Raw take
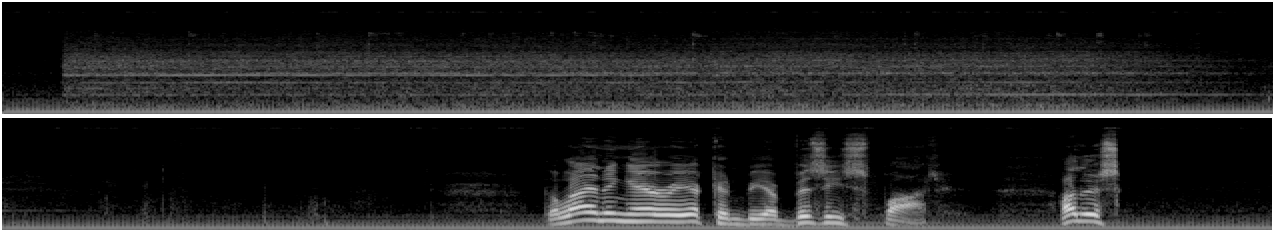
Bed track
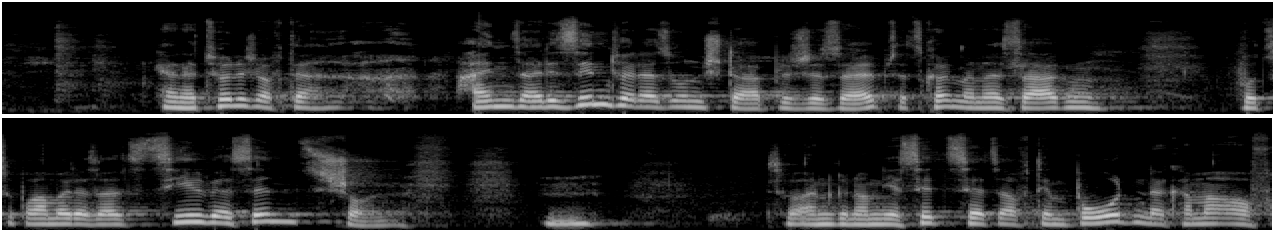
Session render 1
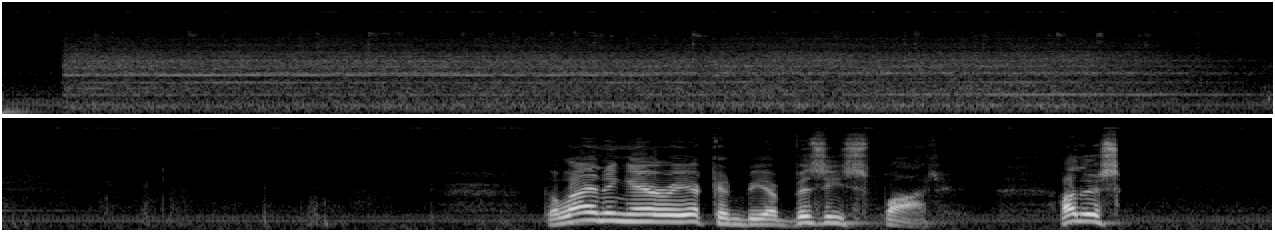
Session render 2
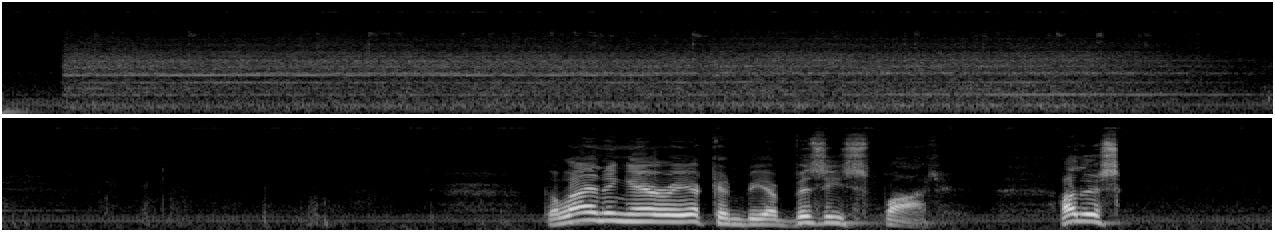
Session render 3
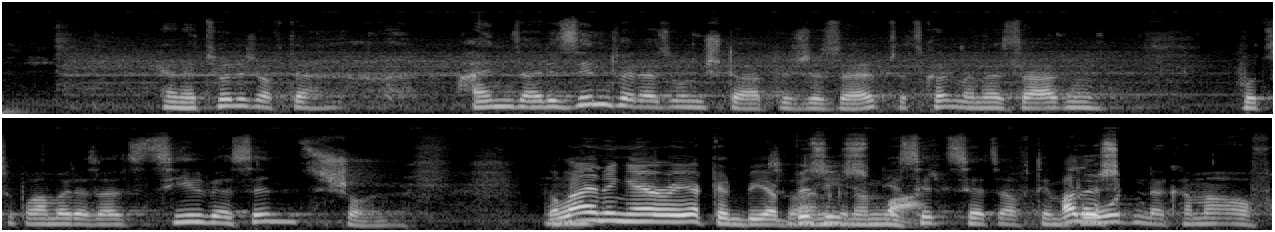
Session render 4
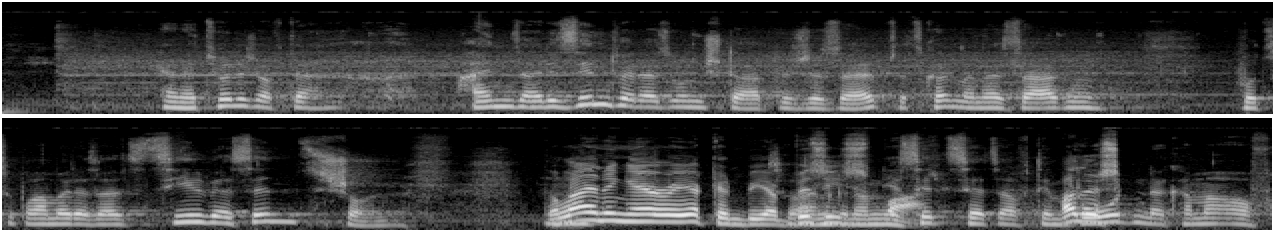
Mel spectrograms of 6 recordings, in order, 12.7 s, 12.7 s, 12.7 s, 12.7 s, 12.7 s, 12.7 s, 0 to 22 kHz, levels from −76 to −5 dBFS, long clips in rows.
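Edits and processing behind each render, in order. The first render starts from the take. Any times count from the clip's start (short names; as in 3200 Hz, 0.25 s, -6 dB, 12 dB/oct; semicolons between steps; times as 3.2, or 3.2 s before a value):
de-hum 60 Hz, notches 3
nothing audible
add bed track -1.5 dB
gain +5.5 dB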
